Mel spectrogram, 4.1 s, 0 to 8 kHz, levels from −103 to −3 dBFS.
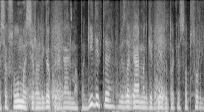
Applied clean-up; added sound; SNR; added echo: none; Squeak; 11 dB; none.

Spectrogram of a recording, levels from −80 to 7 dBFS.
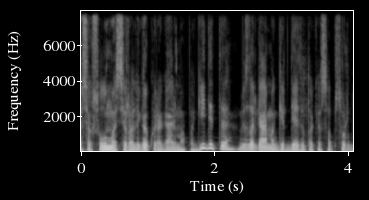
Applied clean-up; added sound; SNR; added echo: none; none; none; none.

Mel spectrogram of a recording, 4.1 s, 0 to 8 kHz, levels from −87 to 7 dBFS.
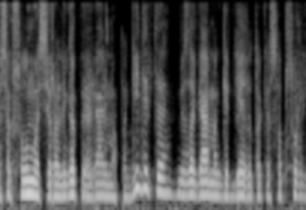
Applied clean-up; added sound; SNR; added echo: neural mask model Resemble Enhance denoiser.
